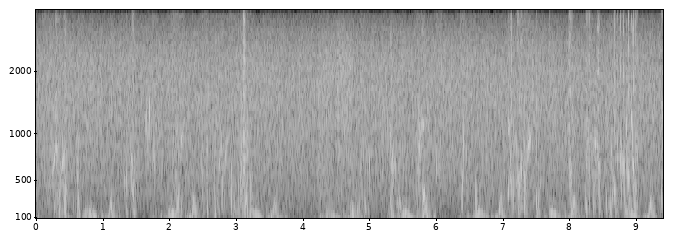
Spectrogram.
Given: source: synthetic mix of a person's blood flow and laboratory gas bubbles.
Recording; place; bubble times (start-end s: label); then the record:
Doppler ultrasound of blood flow; precordium
0.00-0.04 s: bubbles
0.09-0.52 s: bubbles
0.54-0.69 s: bubbles
1.28-1.55 s: bubbles
1.62-1.82 s: bubbles
2.00-2.25 s: bubbles
2.46-3.28 s: bubbles
4.78-5.04 s: bubbles
5.24-5.52 s: bubbles
5.68-5.95 s: bubbles
5.97-6.09 s: bubbles
6.35-6.46 s: bubbles
6.55-6.68 s: bubbles
7.05-7.60 s: bubbles
7.96-8.11 s: bubbles
8.22-9.06 s: bubbles
9.35-9.41 s: bubbles
From the record:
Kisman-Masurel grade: 333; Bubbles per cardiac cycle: rolling drumbeat, 9 or more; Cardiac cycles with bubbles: 50 to 99%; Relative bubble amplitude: loud (0.450 to 0.775); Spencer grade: 3 (all of the cardiac periods contain showers or single bubble signals, but not dominating or overriding the cardiac motion signals); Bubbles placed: anywhere in the cardiac cycle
